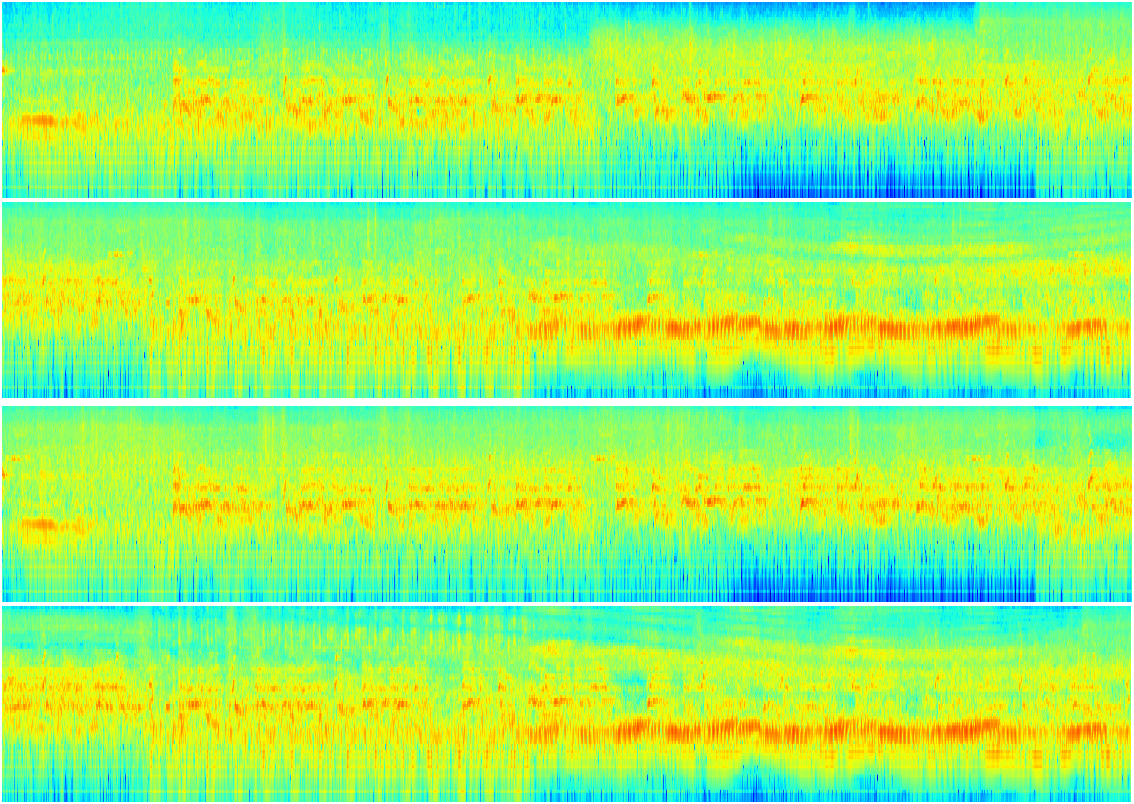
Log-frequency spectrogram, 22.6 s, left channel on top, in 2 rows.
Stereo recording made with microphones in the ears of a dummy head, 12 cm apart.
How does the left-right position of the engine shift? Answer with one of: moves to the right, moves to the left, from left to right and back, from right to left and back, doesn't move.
moves to the left.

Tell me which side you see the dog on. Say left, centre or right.
right.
